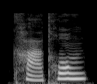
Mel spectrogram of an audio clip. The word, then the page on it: 卡通: kǎ tōng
